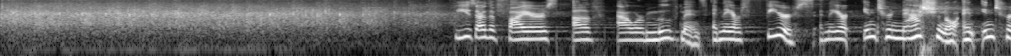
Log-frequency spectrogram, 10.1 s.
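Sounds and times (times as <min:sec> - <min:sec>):
audience applause: 0:00.0 - 0:04.5
speech: 0:04.5 - 0:10.1.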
